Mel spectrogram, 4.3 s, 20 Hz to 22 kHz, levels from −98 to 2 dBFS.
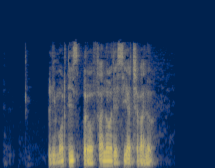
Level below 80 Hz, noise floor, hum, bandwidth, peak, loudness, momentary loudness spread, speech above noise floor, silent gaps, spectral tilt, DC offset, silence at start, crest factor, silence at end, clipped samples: -58 dBFS; -58 dBFS; none; 8.2 kHz; -4 dBFS; -22 LUFS; 9 LU; 36 dB; none; -6 dB/octave; under 0.1%; 0.95 s; 22 dB; 1.25 s; under 0.1%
